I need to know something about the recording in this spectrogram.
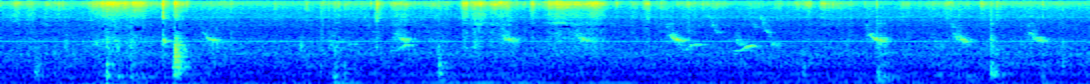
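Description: Metal parts clink and knock.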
